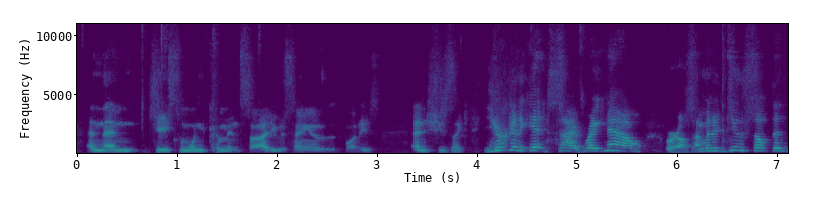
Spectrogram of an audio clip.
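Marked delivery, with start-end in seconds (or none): 4.0-7.1 very high, angry, pissed-off tone. Retelling what a mom told her son outside: imitating a pissed-off mom. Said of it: "really pissed off".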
